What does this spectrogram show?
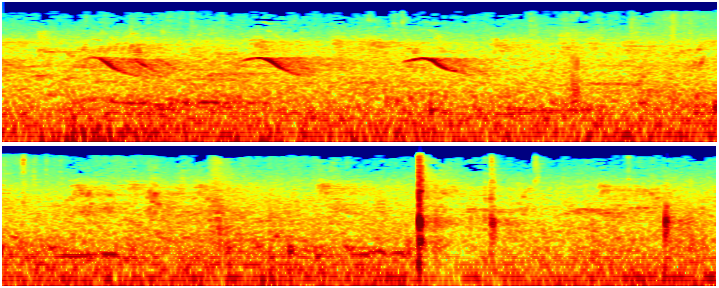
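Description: A bird chirps three times in quick succession, curved calls a little under a second apart, over faint low cooing of feral pigeons. A single sharp click comes about five and a half seconds in.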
